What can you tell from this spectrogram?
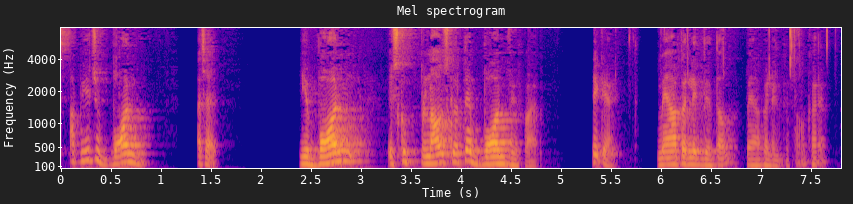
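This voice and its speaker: A man teaching vocabulary in a slightly high, mellow voice. He explains slowly and keeps asking "right?" and "correct?" to check that his students follow. The sound comes from an echoey room. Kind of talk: Hindi-English online lesson.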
